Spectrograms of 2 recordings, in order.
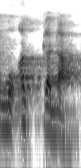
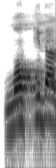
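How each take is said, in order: First: The vowel after the k sound is a. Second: The vowel after the k sound is i. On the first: The speaker calls it right. "मुअक्कदा, काफ के ऊपर जबर" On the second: The speaker calls it wrong. "मौक्किदा मौक्किदा नहीं है"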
